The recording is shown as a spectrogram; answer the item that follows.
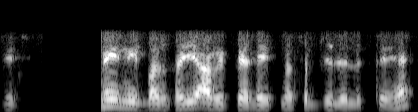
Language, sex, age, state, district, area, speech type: Hindi, male, 30-45, Madhya Pradesh, Bhopal, urban, conversation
